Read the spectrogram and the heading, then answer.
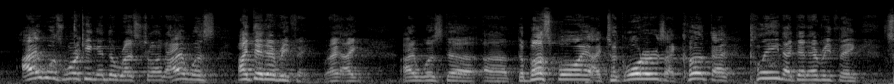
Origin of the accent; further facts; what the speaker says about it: Taipei, Taiwan; also born or lived in Keelung; I said, "Well, we're from Taipei, but yes, we did live in Keelung at some point."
